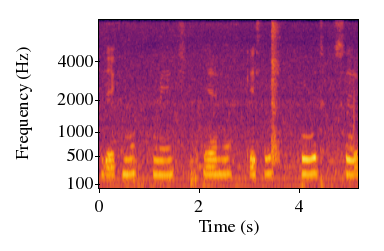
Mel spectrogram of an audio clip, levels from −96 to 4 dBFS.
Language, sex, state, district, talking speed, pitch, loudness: Hindi, female, Punjab, Fazilka, 70 wpm, 220 Hz, -16 LUFS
